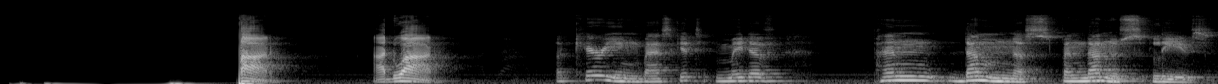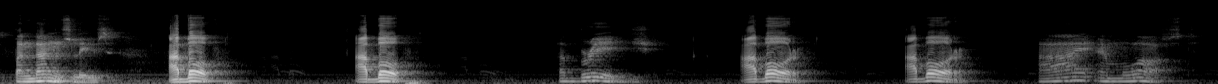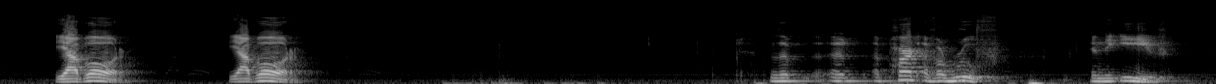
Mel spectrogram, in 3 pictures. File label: BIAK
